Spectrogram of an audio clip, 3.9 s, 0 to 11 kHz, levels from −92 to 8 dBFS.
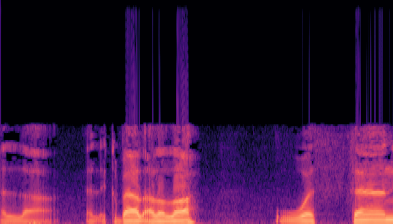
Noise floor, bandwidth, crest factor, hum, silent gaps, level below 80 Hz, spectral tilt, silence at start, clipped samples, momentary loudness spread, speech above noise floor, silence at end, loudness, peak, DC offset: -49 dBFS; 5.2 kHz; 12 dB; none; none; -40 dBFS; -9.5 dB/octave; 0 s; 0.3%; 18 LU; 38 dB; 0 s; -12 LUFS; 0 dBFS; under 0.1%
